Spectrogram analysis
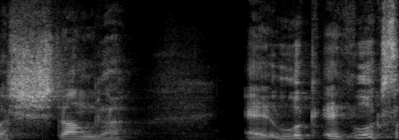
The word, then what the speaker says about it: Stange: Remember that in Cologne with the Kolsch, they use a glass called a Stange. And it looks like it's spelled Stang, S-T-A-N-G-E, but I was told the proper pronunciation is Stange, or at least how they say it.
